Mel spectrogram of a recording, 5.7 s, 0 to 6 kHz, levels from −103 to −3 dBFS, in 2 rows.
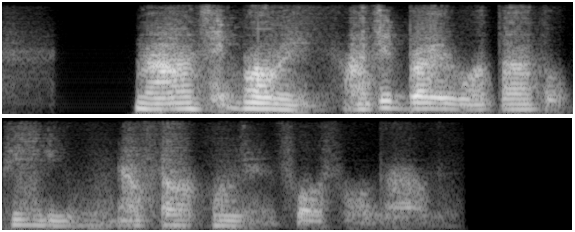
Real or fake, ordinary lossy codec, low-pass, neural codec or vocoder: fake; none; 5.4 kHz; codec, 44.1 kHz, 0.9 kbps, DAC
